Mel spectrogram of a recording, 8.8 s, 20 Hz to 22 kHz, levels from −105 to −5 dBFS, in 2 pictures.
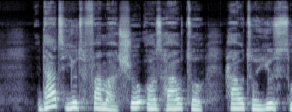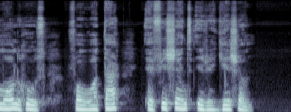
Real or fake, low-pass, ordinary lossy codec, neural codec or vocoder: fake; none; none; vocoder, 48 kHz, 128 mel bands, Vocos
